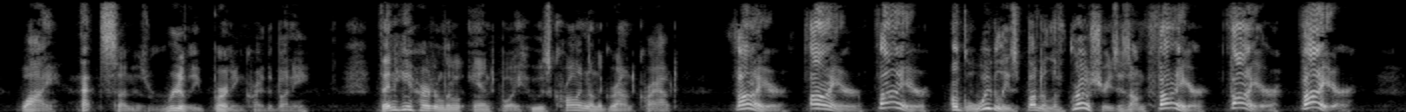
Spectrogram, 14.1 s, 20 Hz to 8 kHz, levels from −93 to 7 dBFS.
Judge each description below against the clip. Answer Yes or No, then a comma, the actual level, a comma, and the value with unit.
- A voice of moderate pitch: Yes, medium, 165 Hz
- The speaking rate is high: No, average, 160 wpm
